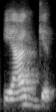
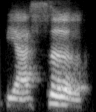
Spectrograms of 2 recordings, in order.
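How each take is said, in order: First: The name ends with a hard 'get' sound. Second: The name ends with a soft 'se' sound. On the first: The speaker calls it wrong. "bacanya bukan Piaget" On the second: The speaker calls it right. "tapi Piase"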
